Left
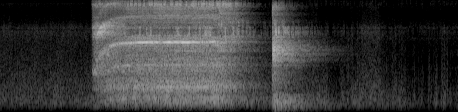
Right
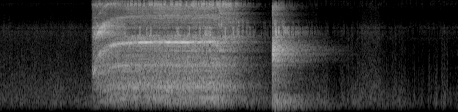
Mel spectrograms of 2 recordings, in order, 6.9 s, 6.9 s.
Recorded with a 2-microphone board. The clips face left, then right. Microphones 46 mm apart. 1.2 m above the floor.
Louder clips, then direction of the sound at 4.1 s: Right 1 dB; 85° right.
